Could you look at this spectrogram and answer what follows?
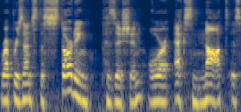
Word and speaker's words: x naught: with a zero represents the starting position or x naught is how it's pronounced or you might see it with a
